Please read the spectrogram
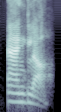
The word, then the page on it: angler: Indian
